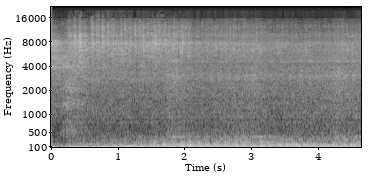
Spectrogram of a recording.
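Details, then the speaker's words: 1985 Chevrolet C30 crew cab dually with swapped 6.0 LS-based engine, right after start-up following a new cheap fuel pressure regulator: deep, lumpy uneven low rumble, running rough; owner suspects the regulator is bad too. "Well, I suppose it'll start now. Not a good start."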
